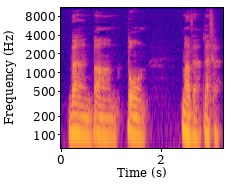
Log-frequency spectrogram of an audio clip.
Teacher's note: non-rhoticism is when the R of burn, barn, born, letter, mother, etc. isn't sounded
